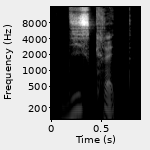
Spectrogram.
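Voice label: "discretes", French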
